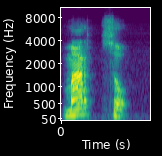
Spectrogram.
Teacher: como una T y una S, como que si hubiese una T y una S juntas. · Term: africado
